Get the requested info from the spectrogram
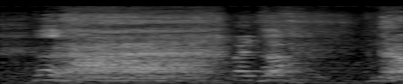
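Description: A person's loud, breathy cry lasting about a second, followed by a brief, shorter vocal sound.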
